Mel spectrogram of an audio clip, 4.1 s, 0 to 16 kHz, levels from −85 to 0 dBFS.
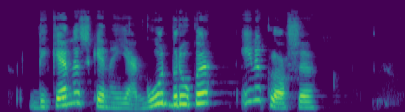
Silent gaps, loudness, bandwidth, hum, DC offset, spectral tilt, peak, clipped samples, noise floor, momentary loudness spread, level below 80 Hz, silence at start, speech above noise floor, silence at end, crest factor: none; -22 LUFS; 11 kHz; none; under 0.1%; -4.5 dB/octave; -4 dBFS; under 0.1%; -70 dBFS; 12 LU; -80 dBFS; 0.3 s; 49 dB; 0.9 s; 20 dB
